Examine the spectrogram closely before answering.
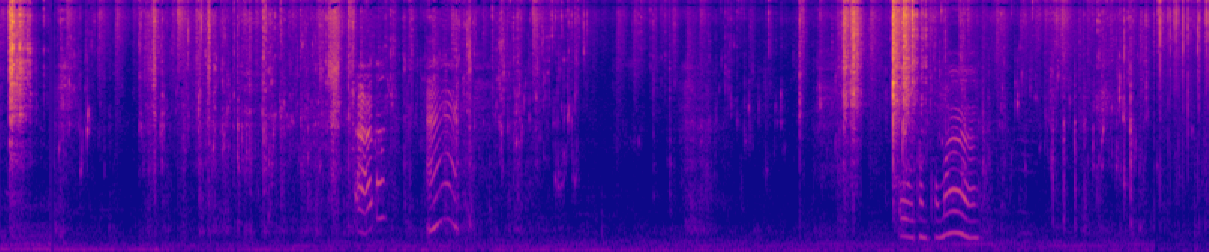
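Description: Water splashes and sloshes as hands wash shellfish in a basin.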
